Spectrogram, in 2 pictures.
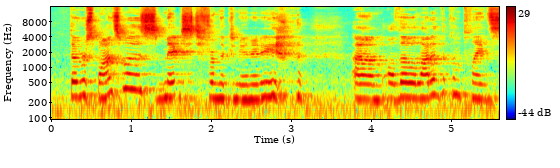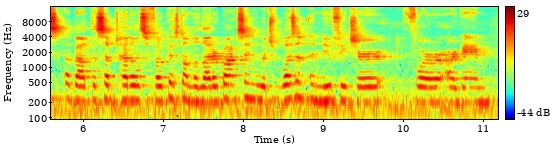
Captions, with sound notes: The response was mixed from the community. [Laughing] Although a lot of the complaints about the subtitles focused on the letterboxing, which wasn't a new feature for our game,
